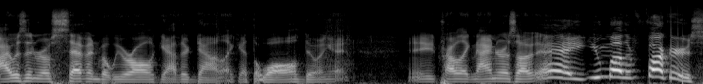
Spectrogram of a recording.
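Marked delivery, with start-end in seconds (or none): 5.3-7.0 put-on very high, very loud, shrill drunken hollering. Retelling a drunk fan nine rows up heckling the crowd: imitating a drunk heckler. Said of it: "Some old drunk dude".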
